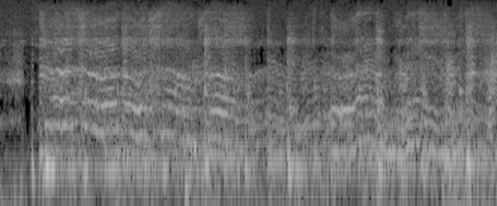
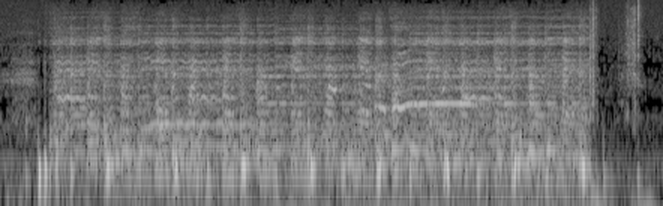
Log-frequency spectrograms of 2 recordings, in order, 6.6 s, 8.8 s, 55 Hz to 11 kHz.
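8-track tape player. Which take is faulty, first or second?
first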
